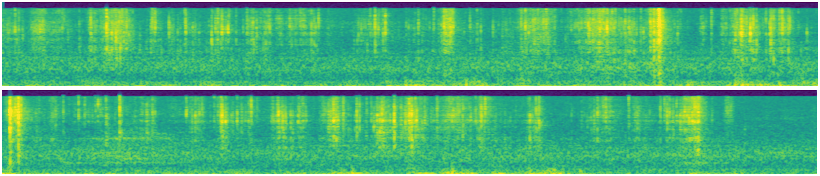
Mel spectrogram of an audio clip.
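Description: Faint, scattered clicks and light scraping of small parts being handled on an open motorcycle cylinder head, as rubber seals are pressed into their recesses.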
